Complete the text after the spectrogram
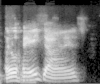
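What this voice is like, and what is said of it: Exaggerated camp voice. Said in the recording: “in a completely different voice ... Go really camp ... Do a little Louis Spence”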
